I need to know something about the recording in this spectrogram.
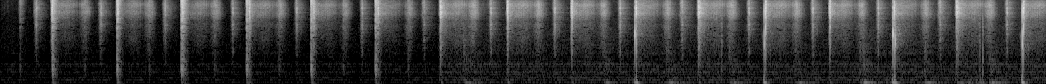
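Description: A shaker played in a steady rhythm into a microphone, its sharp hissy strokes falling about every two-thirds of a second with softer ones between, built up as a live loop. About four seconds in, a low thumping beat layer joins the shaker.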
